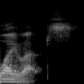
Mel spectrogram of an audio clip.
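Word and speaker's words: Tropilaelaps: mind too so tropical laylap smites I encourage you to pronounce that triple laylapse say it to yourself tropical a lab so now you've said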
